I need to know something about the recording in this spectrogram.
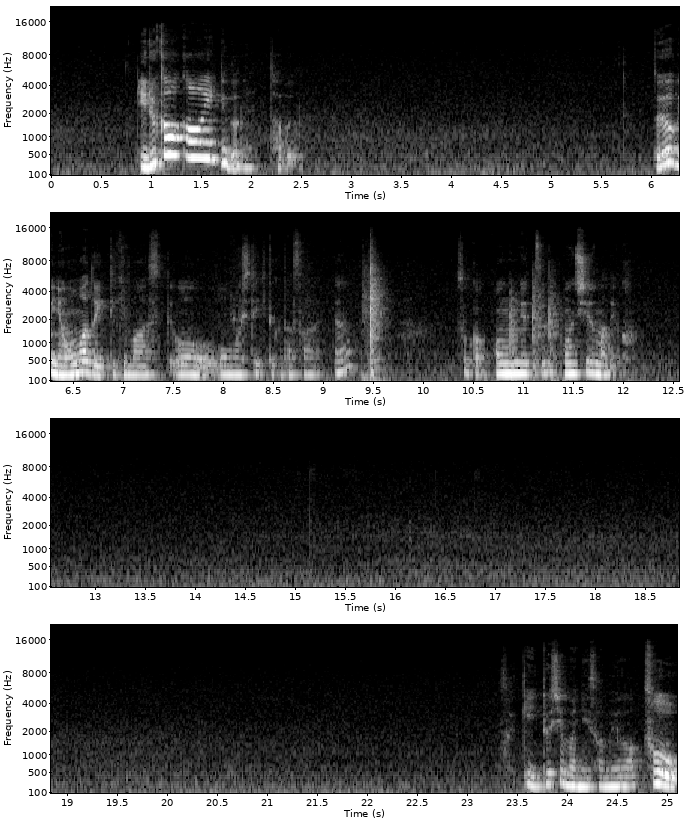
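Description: A young woman talks calmly and softly close to a microphone, in short bursts with pauses.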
